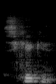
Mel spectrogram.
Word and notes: schikken: /ˈsxɪ.kə(n)/

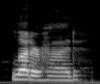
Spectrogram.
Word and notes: letterhead: /ˈlɛtə(ɹ)ˌhɛd/

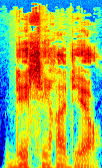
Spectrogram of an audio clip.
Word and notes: déciradian: Paris; [de.si.ʁa.djɑ̃]

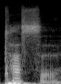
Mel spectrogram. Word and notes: Tasse: /ˈtasə/

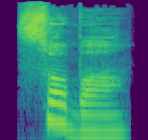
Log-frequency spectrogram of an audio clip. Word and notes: szoba: /ˈsobɒ/

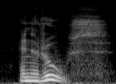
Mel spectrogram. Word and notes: ros: /ruːs/

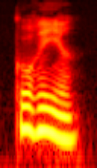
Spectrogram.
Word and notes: coréen: [kɔ.ʁe.ɛ̃]; /kɔ.ʁe.ɑ̃/; France

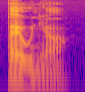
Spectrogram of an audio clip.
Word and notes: pleine lune: /plɛn lyn/; France (Île-de-France)

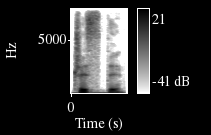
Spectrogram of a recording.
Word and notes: blanc: France; [blɑ̃]

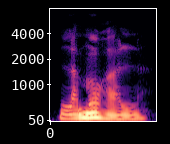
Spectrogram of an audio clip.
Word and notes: morale: [mɔ.ʁal]; France

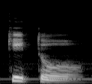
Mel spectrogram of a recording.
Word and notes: cito: Latin

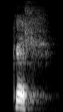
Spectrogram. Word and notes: espèces: /ɛs.pɛs/

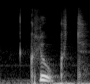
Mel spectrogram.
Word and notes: klokt: svenska

